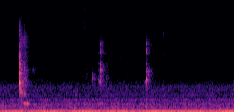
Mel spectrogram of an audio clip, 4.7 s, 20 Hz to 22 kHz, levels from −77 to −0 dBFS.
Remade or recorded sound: remade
